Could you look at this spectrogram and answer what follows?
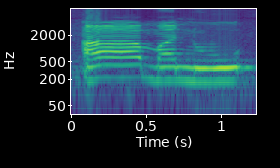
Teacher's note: نو کو ادا کرتے ہوئے آواز منہ میں رہنی چاہیے، ناک میں نہیں جانی چاہیے۔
